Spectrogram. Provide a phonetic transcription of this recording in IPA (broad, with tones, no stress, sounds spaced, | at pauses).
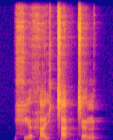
x i˧˥ ə̯ h a˨˩˦ j c a˦˥ k̚ c ə˧˥ ŋ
